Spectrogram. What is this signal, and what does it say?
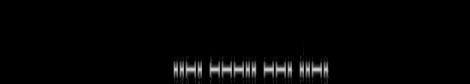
Morse code, heard as a keyed tone, about 40 wpm, 700 Hz. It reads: F8GF
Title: DXCC-100 Call Signs - 4 Characters - Repeated 2x - 40wpm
